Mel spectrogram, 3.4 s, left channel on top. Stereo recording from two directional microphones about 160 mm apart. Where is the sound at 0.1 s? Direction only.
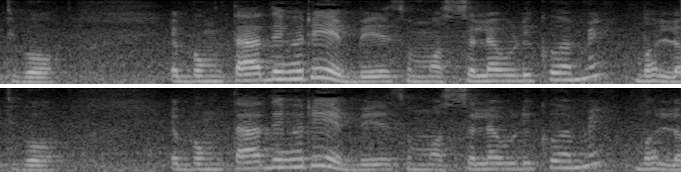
15° left (ahead or behind).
